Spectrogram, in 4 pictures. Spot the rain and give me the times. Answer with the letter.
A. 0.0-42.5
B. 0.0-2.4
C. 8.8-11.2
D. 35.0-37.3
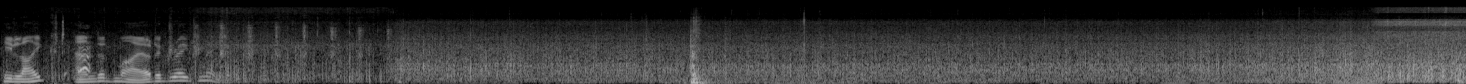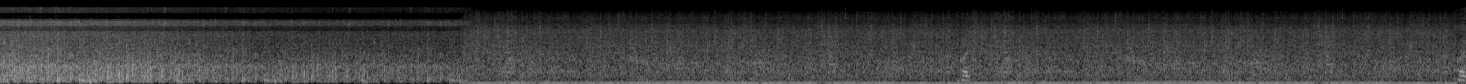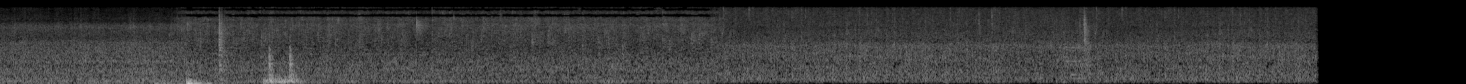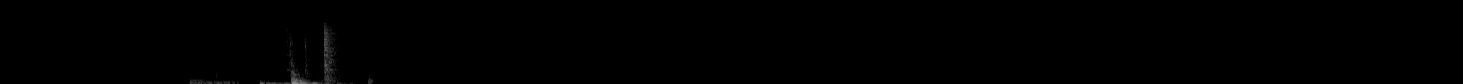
A.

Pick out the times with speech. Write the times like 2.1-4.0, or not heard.
0.0-2.4.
